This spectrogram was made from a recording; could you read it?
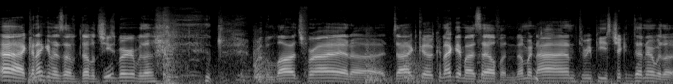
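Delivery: fast, loud auctioneer patter. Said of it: "Start talking like the auctioneer".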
